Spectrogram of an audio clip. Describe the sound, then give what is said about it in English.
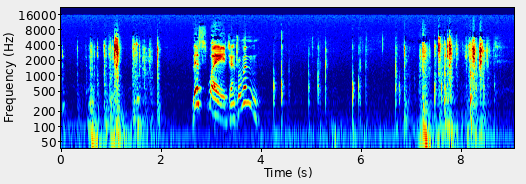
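Sharp metallic clicks and rattles, like a key working a lock, give way to a drawn-out wavering creak of a heavy door to a treasure house swinging open as a servant unlocks it, with a man speaking briefly. “Lackey, unlock the door to my treasure house.”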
